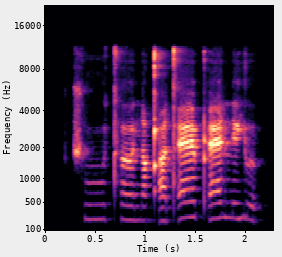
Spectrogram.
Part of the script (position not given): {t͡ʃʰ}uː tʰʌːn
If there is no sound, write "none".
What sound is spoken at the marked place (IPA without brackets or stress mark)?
t͡ʃʰ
